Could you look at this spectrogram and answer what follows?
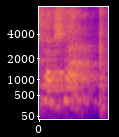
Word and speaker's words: শ্মশান: এখন কি দেখো শ্মশান, এখন যদি এটাকে আমি উচ্চারণে ভাঙতে চাই তাহলে দেখো তালিকার স চন্দ্রবিন্দু, তালিকার স আকার দন্তান্ন শ্মশান, ঠিক আছে? চন্দ্রবিন্দু উচ্চারণটা দিতে হচ্ছে।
